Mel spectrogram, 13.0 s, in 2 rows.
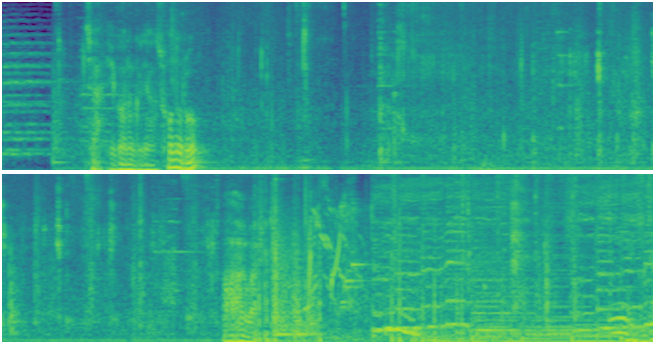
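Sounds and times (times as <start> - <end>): person chewing fried food: 2.2 - 9.0.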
